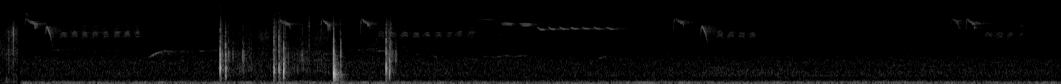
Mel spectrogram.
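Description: Forest songbirds chirping and singing in short high phrases, one of them a quick run of repeated notes. About two to four seconds in come four sharp knocks.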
